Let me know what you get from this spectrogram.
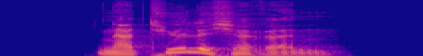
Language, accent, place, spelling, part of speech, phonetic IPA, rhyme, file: German, Germany, Berlin, natürlicheren, adjective, [naˈtyːɐ̯lɪçəʁən], -yːɐ̯lɪçəʁən, De-natürlicheren.ogg
- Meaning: inflection of natürlich: 1. strong genitive masculine/neuter singular comparative degree 2. weak/mixed genitive/dative all-gender singular comparative degree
